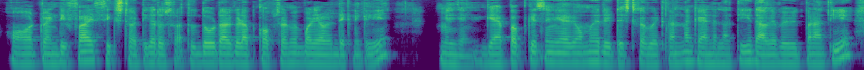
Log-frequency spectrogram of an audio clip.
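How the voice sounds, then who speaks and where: A man walks viewers through his next-day trading plan in a casual, conversational way, often adding "theek hai". He has a sore throat and speaks slowly because of it. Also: mid-range voice, darkish tone. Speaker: stock market analyst.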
